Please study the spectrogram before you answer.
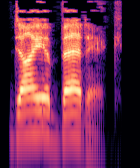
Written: diabetic

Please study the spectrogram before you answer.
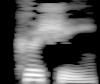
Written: cushy

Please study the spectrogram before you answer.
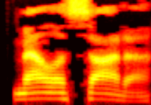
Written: malasada

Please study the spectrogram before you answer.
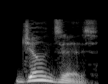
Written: Joneses

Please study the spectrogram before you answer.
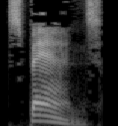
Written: spans

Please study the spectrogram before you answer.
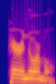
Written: paranormal

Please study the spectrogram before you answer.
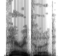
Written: parenthood

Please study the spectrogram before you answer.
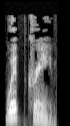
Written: whip cream

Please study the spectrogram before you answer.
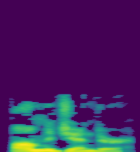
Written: omnigender

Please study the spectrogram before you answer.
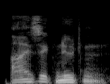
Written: Isaac Newton

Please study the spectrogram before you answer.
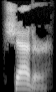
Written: shatter

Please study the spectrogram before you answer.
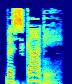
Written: biscotti

